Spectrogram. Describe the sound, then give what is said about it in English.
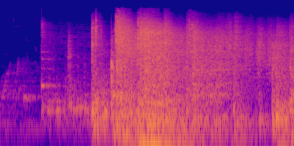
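A man angrily kicks the bars of a cage holding a large, cowering figure: a few heavy thuds land in quick succession, followed by a sustained loud metallic rattling and clanging of the shaking bars, with no voices. “Valdemar kicks the bars angrily.”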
